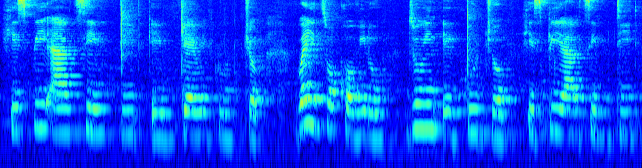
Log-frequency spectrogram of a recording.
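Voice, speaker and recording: A woman's voice: on the low side, a little mellow. A young woman giving her opinions in a casual vlog, talking loosely with lots of fillers. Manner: chatty, frequent "you know" and "um" fillers. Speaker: YouTube vlogger. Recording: echoey room with faint noise.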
